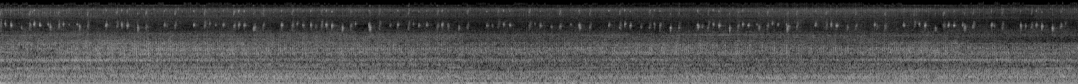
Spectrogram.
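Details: Mercedes W126 300SE, M103 3.0 L inline-six on a Voltarent ECU conversion, after the engine is started: even, settled idle under a heavy hiss, no knocks or misses; normal idle.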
